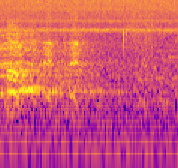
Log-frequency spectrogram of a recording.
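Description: Faint, distant shouts of players calling out on the pitch, over a low steady hum of open-air stadium ambience.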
